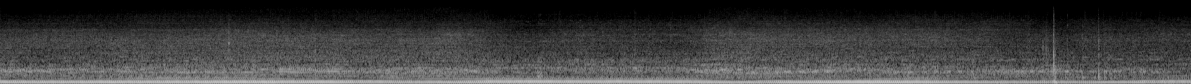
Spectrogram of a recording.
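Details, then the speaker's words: BMW E60 M5 S85 V10 at operating temperature after water pump, thermostat, injector and solenoid replacement, before the VANOS bleed: deep, even idle with a steady low hum and no misses or surges. Idles normally. "if you can see here guys it's now calmed down and the idle and it's running absolutely beautifully you can hear it right there it's idling perfectly"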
